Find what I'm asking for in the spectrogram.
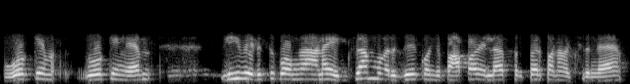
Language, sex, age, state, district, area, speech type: Tamil, female, 30-45, Tamil Nadu, Dharmapuri, rural, conversation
